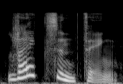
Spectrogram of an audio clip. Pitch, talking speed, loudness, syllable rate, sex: 225 Hz, 145 wpm, -16 LUFS, 2.8 syllables/s, female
